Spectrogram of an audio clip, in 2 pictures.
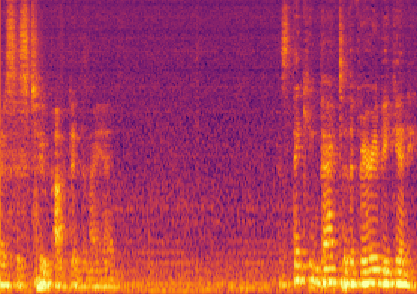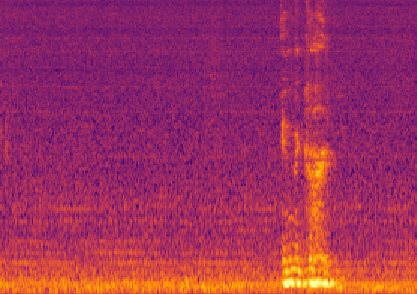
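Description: An elderly man speaks calmly through a microphone, pausing between phrases.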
